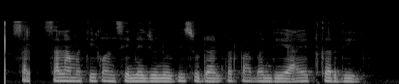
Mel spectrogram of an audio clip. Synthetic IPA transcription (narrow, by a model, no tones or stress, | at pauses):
səsəlaːmət̪ikɔ̃ːnsɪlned͡ʒʊnuːbisuːɖaːnpɐɾpaːbə̃nd̪ʱiaːjət̪kɐɾd̪iː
